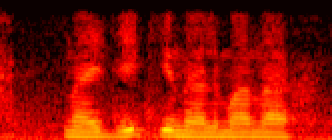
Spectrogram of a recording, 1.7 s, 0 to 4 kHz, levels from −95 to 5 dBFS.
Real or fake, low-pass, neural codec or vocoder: real; 3.6 kHz; none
